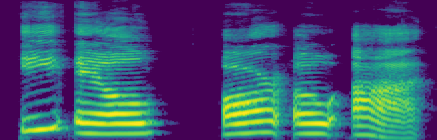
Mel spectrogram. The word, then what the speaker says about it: El Roi: you know, it's a Hebrew word and it's spelled like this, E L R O I, El Roi.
